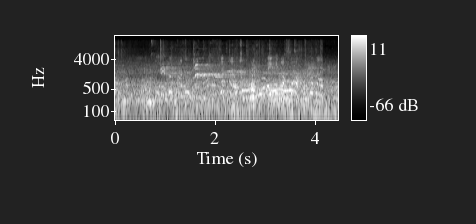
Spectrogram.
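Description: Indistinct chatter of several people's voices in a large sports hall.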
